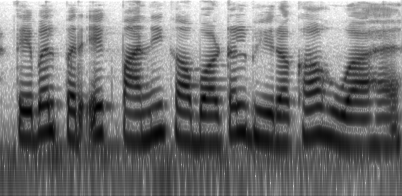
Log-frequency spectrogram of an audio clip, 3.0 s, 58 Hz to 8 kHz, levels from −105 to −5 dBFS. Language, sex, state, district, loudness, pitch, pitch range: Hindi, female, Jharkhand, Garhwa, -14 LUFS, 245 Hz, 220-270 Hz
